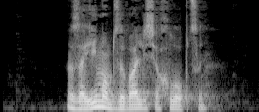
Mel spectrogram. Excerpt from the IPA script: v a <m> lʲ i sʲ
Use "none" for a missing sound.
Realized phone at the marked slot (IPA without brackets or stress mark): none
